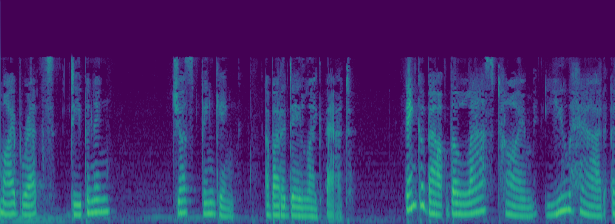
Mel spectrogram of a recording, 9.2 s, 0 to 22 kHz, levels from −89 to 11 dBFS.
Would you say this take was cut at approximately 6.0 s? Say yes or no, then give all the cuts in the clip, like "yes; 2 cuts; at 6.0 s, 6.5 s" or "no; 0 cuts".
yes; 1 cut; at 6.0 s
